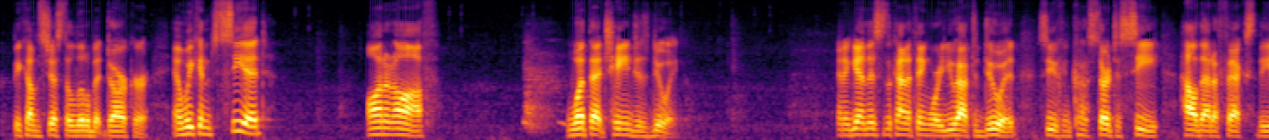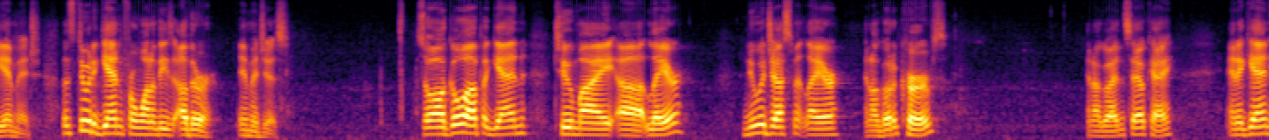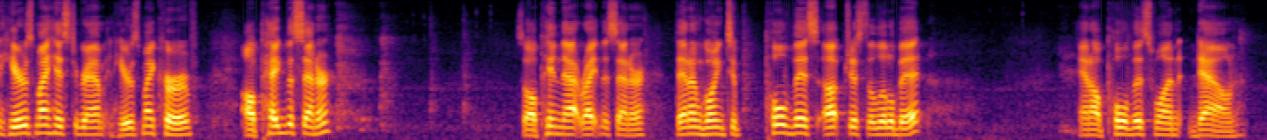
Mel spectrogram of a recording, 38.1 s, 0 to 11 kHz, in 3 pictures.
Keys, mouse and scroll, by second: 2.2 click, 3.0 click, 3.9 click, 4.6 click, 5.3 click, 5.9 click, 6.7 click, 7.7 click, 8.7 click, 11.0 click, 13.7 click, 13.7 click, 19.2 click, 21.8 click, 23.3 click, 30.2 click, 35.5 click.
